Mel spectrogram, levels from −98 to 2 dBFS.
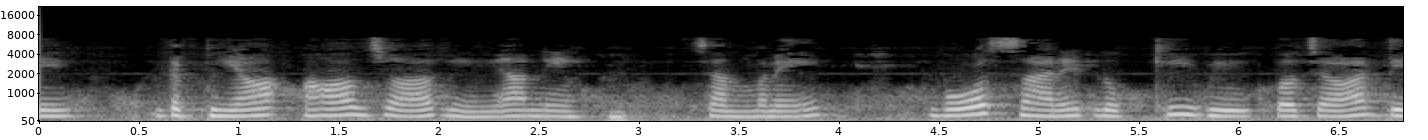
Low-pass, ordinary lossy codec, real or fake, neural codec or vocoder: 7.2 kHz; MP3, 32 kbps; fake; codec, 16 kHz, 0.5 kbps, FunCodec, trained on LibriTTS, 25 frames a second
